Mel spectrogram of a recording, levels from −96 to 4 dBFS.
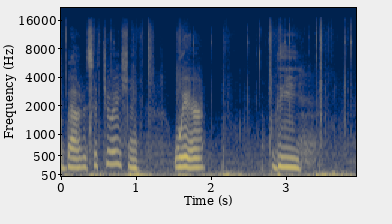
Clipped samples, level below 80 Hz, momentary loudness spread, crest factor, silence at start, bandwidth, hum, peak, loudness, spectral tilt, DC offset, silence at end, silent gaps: under 0.1%; -36 dBFS; 19 LU; 18 dB; 0 s; 13.5 kHz; none; -10 dBFS; -26 LUFS; -7 dB/octave; under 0.1%; 0 s; none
